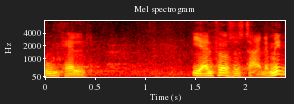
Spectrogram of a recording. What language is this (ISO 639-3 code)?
dan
